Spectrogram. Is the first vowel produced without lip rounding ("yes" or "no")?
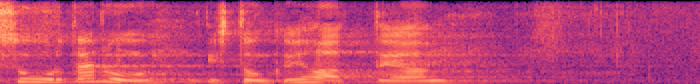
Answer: no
